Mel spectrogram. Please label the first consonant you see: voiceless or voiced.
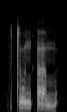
voiceless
